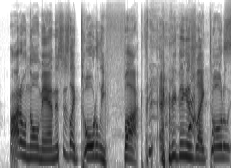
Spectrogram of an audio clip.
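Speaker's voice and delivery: very high, squeaked-up put-on rocker voice. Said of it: "I don't know if my impression will be good".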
